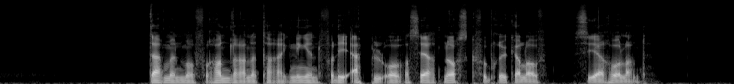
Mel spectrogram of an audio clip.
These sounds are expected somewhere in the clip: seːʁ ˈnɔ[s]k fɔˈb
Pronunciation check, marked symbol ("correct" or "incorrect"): correct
